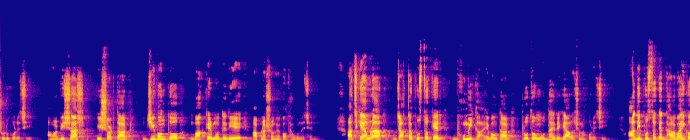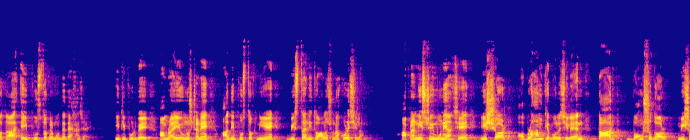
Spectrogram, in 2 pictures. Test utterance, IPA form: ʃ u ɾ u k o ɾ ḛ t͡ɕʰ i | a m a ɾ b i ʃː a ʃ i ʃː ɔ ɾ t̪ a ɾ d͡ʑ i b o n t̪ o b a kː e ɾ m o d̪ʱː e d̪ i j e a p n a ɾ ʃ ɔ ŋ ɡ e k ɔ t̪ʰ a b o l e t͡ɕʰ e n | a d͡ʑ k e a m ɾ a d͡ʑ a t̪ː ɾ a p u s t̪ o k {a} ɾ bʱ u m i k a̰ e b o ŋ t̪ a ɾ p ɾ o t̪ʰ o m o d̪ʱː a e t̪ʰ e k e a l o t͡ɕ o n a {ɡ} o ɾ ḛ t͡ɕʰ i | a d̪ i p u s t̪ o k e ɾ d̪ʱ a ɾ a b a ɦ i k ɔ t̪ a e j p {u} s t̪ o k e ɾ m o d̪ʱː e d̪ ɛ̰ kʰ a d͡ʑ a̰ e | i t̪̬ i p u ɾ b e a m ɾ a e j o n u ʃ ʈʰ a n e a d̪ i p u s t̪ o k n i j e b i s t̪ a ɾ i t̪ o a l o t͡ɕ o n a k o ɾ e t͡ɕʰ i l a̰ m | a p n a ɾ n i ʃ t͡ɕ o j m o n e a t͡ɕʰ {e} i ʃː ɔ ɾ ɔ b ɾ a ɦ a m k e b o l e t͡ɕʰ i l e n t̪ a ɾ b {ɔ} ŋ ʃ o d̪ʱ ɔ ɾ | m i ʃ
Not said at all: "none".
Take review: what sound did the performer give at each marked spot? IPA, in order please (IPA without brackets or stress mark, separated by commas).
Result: e, k, u, e, ɔ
